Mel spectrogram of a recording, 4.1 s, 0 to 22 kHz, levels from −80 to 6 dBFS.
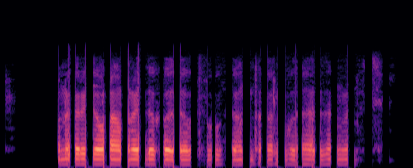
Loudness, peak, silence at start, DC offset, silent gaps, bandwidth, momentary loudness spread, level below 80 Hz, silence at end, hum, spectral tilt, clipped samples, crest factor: -22 LUFS; -4 dBFS; 0.55 s; under 0.1%; 2.27-2.31 s, 3.66-3.71 s; 7.2 kHz; 14 LU; -54 dBFS; 0.35 s; none; -7.5 dB/octave; under 0.1%; 18 dB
